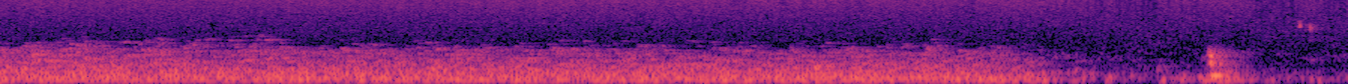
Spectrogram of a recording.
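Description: Steady low-pitched background noise with no clear tone or rhythm, which stops about three and a half seconds in.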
